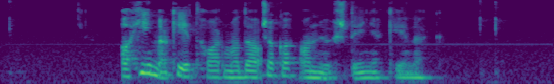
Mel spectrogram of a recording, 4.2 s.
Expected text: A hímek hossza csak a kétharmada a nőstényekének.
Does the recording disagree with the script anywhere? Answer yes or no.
yes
